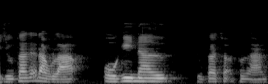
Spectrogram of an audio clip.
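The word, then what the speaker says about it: 補う: Thì chúng ta sẽ đọc là oginau.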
